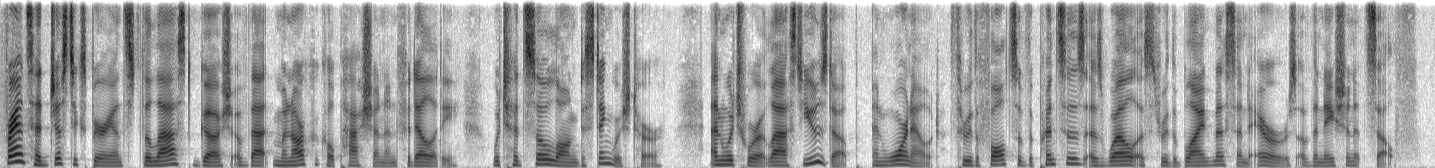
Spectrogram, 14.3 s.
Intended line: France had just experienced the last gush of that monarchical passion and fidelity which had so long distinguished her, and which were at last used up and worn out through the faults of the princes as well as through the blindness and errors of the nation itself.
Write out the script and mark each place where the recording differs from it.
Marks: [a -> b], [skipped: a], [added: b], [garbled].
France had just experienced the last gush of that monarchical passion and fidelity which had so long distinguished her, and which were at last used up and worn out through the faults of the princes as well as through the blindness and errors of the nation itself.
